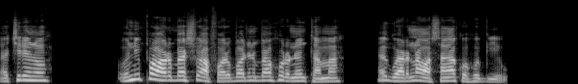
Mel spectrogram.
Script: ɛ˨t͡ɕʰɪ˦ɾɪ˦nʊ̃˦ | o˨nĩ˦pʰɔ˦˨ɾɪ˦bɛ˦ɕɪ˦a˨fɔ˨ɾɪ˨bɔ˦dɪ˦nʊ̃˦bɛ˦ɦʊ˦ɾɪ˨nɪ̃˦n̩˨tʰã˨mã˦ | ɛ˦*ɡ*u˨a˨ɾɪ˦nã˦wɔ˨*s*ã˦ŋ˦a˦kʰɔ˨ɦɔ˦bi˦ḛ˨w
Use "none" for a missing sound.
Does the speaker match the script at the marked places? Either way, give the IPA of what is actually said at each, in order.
ɡ, s

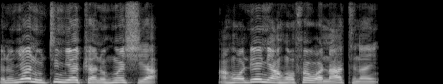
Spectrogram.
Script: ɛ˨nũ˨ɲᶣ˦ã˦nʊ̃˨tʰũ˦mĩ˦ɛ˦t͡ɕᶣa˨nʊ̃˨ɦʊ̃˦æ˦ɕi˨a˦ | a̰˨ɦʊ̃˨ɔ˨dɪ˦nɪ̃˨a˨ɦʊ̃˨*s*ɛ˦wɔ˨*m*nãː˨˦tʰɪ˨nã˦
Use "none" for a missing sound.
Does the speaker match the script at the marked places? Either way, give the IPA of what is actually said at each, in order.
f, none

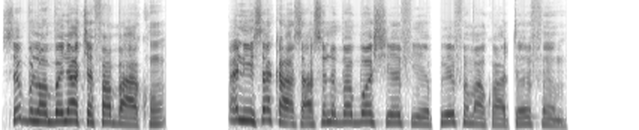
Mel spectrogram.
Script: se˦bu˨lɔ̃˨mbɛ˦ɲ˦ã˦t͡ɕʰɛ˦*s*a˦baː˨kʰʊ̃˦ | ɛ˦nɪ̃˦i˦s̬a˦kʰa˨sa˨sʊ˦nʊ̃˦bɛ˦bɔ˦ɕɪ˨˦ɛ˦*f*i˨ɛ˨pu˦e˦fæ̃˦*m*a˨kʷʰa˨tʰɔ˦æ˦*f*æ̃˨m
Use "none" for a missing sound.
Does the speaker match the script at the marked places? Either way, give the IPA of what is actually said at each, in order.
f, f, m, f

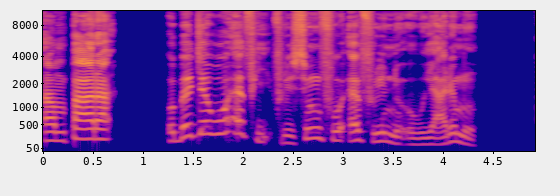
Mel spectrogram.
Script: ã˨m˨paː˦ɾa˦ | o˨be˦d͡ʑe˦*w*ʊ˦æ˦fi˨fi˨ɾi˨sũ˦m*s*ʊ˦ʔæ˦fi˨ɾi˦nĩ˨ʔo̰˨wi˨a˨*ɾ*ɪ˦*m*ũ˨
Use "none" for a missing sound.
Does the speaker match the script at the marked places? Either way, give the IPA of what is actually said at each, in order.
w, f, ɾ, m

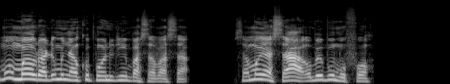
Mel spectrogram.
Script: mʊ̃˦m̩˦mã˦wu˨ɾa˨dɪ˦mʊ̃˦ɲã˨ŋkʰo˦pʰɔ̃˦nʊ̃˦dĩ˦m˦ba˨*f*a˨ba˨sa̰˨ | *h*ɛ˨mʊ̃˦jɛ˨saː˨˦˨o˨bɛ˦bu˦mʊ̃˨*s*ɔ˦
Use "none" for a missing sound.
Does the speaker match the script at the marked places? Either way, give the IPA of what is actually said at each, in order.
s, s, f

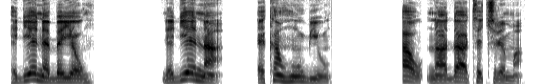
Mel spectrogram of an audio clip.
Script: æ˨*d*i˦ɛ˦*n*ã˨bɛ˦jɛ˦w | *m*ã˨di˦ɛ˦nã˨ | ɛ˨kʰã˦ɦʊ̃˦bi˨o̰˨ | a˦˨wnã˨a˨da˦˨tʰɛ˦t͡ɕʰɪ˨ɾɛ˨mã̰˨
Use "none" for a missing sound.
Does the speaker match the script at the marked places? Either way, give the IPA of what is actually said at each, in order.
d, n, n

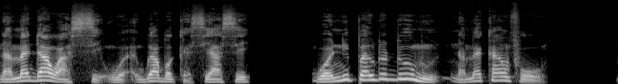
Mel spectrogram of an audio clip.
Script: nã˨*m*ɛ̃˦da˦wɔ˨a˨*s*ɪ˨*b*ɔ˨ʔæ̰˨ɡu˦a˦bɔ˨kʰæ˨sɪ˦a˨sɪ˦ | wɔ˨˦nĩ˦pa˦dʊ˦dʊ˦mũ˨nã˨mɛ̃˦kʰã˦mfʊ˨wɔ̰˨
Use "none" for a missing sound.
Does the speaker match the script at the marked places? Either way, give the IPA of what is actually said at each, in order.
m, s, w

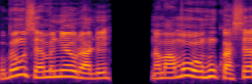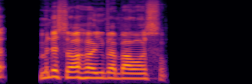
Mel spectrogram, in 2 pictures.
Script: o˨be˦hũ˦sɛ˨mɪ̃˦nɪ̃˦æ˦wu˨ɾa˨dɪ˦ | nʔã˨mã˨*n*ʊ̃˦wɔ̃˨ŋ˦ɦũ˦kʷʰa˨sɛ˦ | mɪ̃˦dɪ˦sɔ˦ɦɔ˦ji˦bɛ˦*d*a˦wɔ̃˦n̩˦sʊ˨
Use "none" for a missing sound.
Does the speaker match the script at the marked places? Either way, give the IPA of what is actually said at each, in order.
m, b

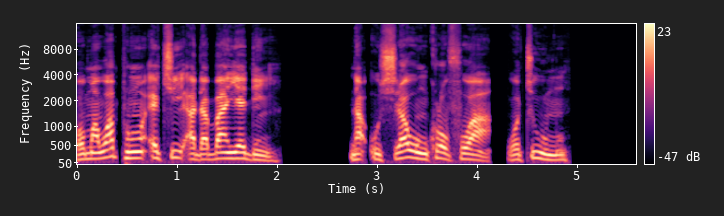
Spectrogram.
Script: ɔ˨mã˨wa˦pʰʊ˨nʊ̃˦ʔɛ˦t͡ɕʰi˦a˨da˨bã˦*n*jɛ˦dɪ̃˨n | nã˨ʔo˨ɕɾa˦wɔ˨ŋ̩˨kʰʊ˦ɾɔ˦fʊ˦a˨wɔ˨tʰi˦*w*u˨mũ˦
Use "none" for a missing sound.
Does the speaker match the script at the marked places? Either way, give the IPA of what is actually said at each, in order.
n, w

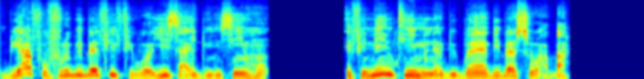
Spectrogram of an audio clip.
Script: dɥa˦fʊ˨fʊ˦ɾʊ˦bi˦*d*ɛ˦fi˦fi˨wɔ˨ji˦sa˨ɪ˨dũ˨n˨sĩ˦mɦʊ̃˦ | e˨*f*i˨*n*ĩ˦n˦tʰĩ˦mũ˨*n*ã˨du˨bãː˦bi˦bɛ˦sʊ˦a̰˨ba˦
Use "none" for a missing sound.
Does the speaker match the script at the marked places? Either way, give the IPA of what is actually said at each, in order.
b, f, n, n

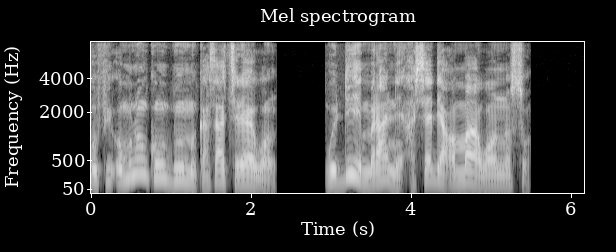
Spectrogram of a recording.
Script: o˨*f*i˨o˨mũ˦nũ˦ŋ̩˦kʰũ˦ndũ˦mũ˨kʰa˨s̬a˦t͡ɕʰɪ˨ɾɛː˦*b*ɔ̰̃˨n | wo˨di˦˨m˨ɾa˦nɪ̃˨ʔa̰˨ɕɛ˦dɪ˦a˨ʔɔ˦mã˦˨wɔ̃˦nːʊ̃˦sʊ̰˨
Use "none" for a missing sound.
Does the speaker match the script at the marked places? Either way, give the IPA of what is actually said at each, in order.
f, w

